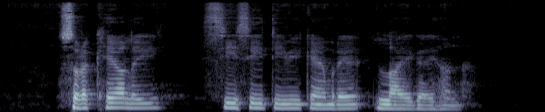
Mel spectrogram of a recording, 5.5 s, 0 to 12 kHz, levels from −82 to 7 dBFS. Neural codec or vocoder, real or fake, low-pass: none; real; 10.8 kHz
